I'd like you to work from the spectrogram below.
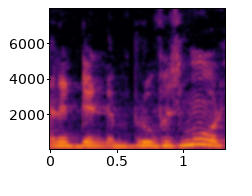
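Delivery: plain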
